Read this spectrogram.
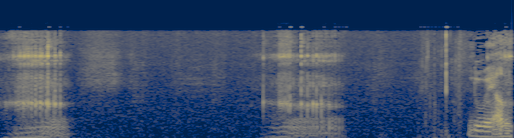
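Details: Grandmother snoring: two rough, vibrating snoring breaths with quiet gaps between them, against faint room noise.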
